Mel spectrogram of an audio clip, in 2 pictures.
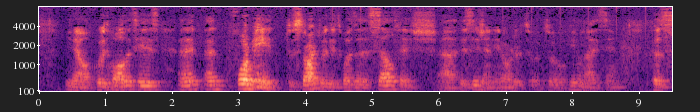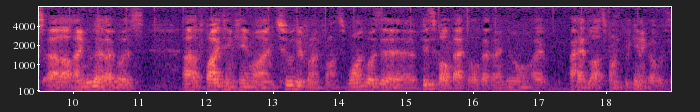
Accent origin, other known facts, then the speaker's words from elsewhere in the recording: Iran; Oh, I'm Iranian. So I grew up in Iran, and I had worked in Iran for 12 years after I went back to Iran as a filmmaker, as a journalist.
